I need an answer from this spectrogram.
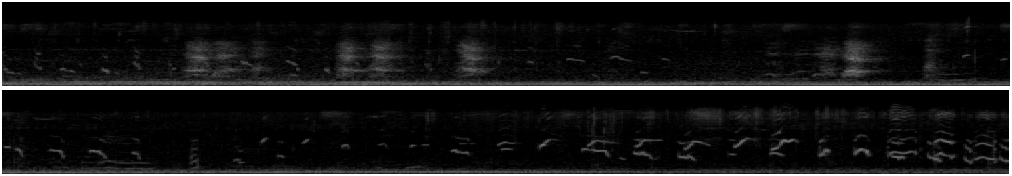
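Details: Dog sounds over a constant low hum: rough, clattering bursts during the first half, then a rapid string of short, squeaky whimpers and yips growing louder toward the end.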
